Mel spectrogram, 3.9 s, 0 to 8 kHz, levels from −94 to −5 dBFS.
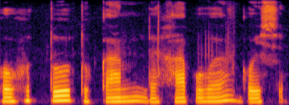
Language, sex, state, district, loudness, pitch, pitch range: Assamese, male, Assam, Sonitpur, -19 LUFS, 115 Hz, 110-130 Hz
